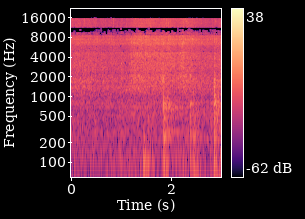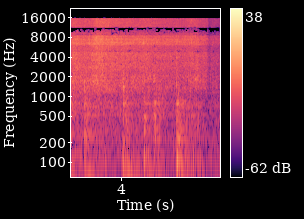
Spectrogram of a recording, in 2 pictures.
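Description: Chopped tomatoes and onions sizzling in hot oil in a kadai, stirred with a spatula that scrapes and knocks against the pan a few times.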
